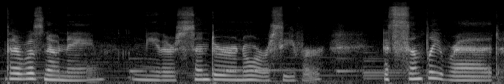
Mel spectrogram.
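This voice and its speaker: Casting: young female horror narrator, slightly low voice, dramatic first-person reading, clear music bed. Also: measured pace, fairly bright tone, poor audio.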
